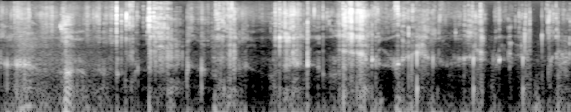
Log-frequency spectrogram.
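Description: Crunchy popcorn being chewed with a steady run of sharp, crackly bites and wet mouth sounds, continuous and fairly loud, with no talking.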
